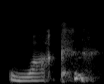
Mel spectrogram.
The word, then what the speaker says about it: walk: Walk. How many times do we talk about the fact that L is silent in walk?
